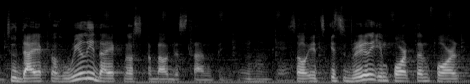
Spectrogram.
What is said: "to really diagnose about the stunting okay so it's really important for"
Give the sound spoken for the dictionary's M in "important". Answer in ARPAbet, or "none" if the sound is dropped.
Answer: M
